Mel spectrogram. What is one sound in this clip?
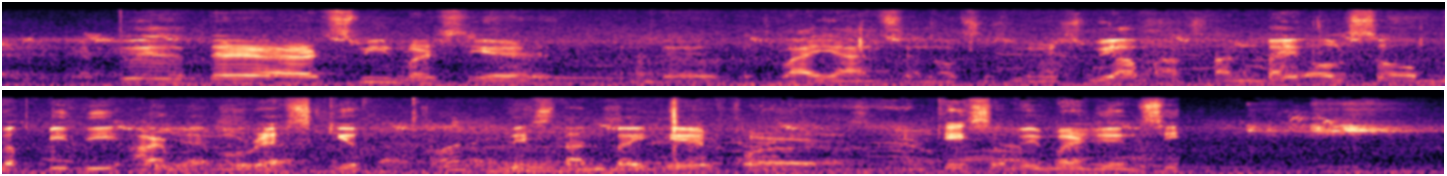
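A middle-aged man talks with animation outdoors, close by.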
